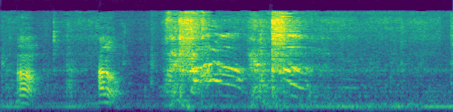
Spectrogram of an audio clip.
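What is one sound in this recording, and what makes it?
Flames roar and crackle in a game fight through a television speaker.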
